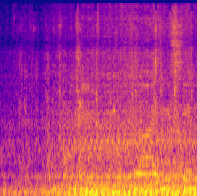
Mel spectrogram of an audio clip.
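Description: Tempo auto-rickshaw engine droning steadily while riding, with a low rumbling hum and wind buffeting the microphone, growing slightly louder and rougher through the short ride; people talk faintly over it.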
